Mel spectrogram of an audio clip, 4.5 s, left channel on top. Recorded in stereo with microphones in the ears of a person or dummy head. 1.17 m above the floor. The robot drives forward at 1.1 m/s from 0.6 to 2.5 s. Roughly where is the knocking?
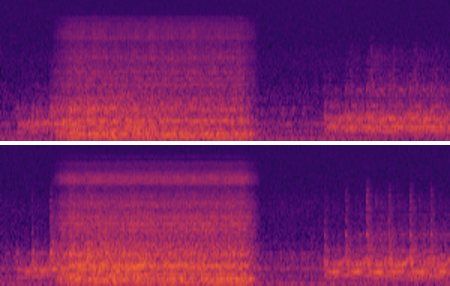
Right.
